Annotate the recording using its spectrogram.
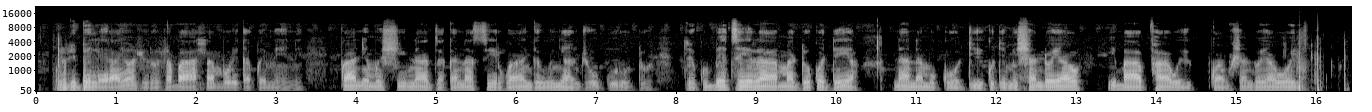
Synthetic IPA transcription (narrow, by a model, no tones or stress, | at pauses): kuʐibʱe̞ɮe̞ɾajoʐiɾoʐaɓaːɬambuɾikakwe̞meːne | pane̞muʃinad͡zakanasirwaŋɡe̞uɲand͡ʒiukuɾutu | d͡ze̞kuɓe̞t͡se̞ramadʱo̞ko̞dʱe̞ja | nanamuko̞tikutimiʃando̞jawo | iɓaːp͡fawe | kwauʃando̞jawoːjo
